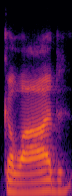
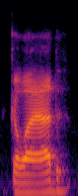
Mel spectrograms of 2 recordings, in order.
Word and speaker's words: Galad: is one of them galad slash sort of glad i say i say both of those those two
